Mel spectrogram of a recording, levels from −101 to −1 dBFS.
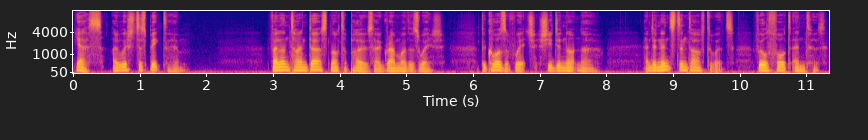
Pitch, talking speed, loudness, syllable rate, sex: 100 Hz, 150 wpm, -21 LUFS, 5.2 syllables/s, male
